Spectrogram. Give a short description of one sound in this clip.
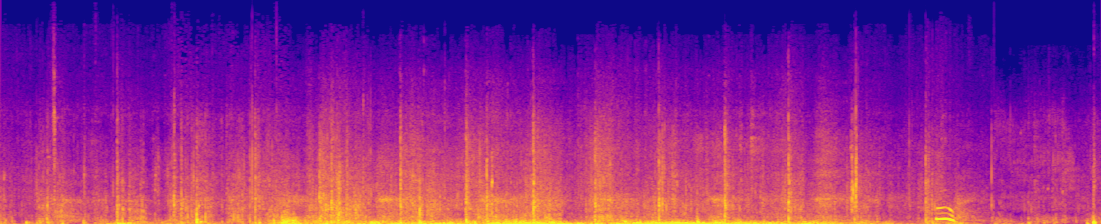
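Skis swish and crunch through snow.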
